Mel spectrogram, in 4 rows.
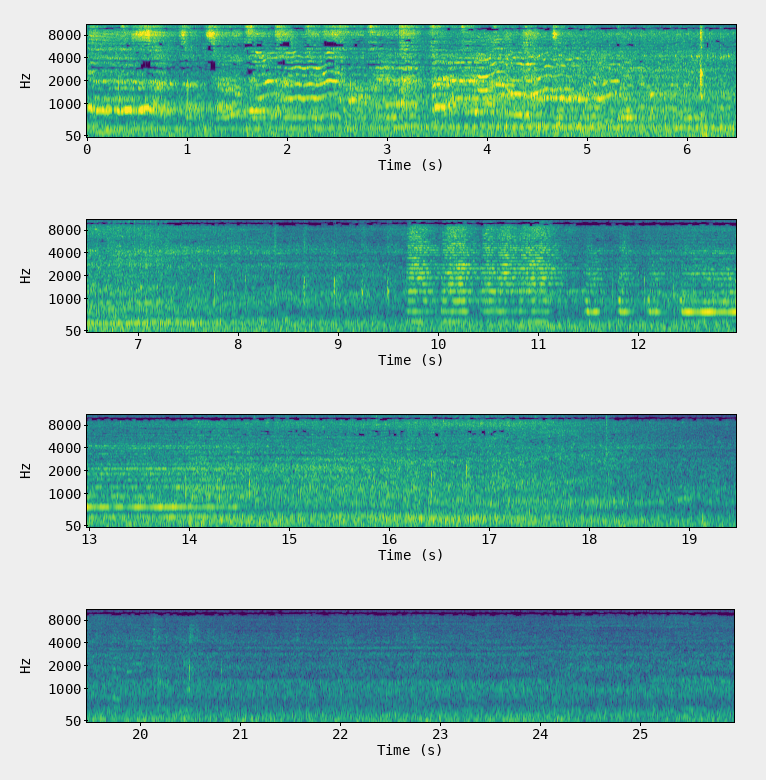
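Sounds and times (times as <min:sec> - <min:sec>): tractor engines driving past: 0:00.0 - 0:25.9
horn toots: 0:09.6 - 0:14.8.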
